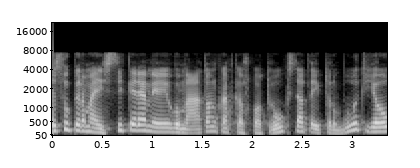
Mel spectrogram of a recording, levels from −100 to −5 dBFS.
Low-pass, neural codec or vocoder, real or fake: 7.2 kHz; codec, 32 kHz, 1.9 kbps, SNAC; fake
